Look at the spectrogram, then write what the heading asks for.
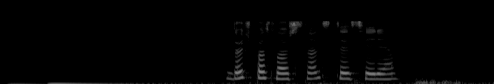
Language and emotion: Russian, neutral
